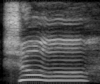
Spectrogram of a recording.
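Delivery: loud, high call to wake a sleeping friend. Acted. Friend shouting to wake a sleeping Shota, high and loud. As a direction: shout his name to rouse him.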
